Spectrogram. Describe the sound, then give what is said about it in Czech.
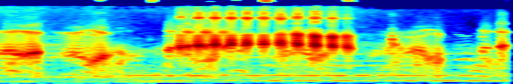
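A chorus of frogs croaking at a pond, with rapid pulsing trills overlapping, steady and fairly loud with no voices present. “Takže vidíte, že i ty žáby si dokázaly v tom pekle poradit.”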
